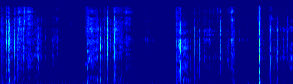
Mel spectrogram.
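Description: A hand-sized, hollow, ladder-like accordion of folded white paper or cardstock strips is held and squeezed with fingertips and long nails, compressing and crinkling the strips. Soft, dry crinkles and crackles run throughout, broken by three louder, sharp crunching snaps. Each crunch is brief and bright, with almost no ring.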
